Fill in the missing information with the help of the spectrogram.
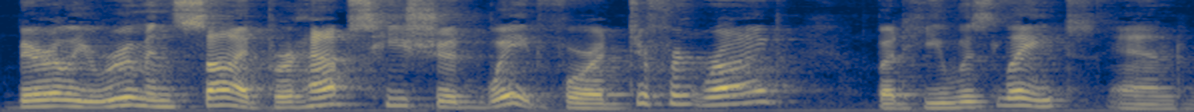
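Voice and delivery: spooky rhyming storybook read; story narration. A narrator's reading. Reading a creepy rhyming tale to kids, storyteller voice. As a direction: read it aloud like a bedtime ghost tale. Reads a spooky rhyme aloud.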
